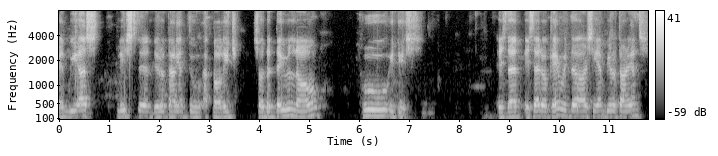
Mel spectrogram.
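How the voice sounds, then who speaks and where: Speaking with a Filipino accent, a man talks fairly slowly in a fairly high, monotone, flat voice with long, frequent pauses. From Philippines. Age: 60s. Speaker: club meeting host. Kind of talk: virtual club meeting. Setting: video call.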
